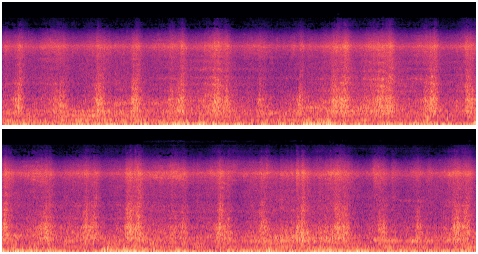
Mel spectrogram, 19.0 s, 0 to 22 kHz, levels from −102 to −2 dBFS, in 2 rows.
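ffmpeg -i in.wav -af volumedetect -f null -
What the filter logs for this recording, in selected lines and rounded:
mean_volume: -20.1 dB
max_volume: -1.3 dB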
